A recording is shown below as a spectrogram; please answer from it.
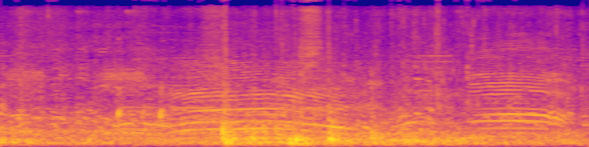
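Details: Cattle unloaded at Gabtoli cattle market, Bangladesh: moderate, long, harmonic lowing calls with a slow rise and fall, against a busy background of voices and knocks.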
